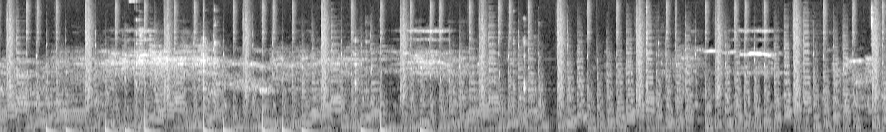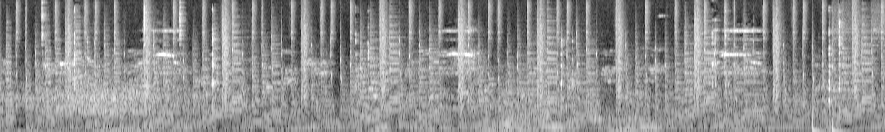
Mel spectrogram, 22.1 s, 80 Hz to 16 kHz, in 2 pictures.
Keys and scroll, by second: 1.6 g, 2.4 b, 4.3 b, 6.4 z, 7.9 e, 10.5 h, 10.8 space, 11.9 e, 12.8 space, 13.6 b, 15.4 e, 18.0 b, 19.9 g, 21.3 b.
